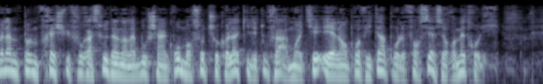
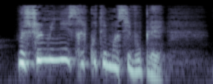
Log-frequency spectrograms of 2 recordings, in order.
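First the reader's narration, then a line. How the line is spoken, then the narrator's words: Imploring. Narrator (French): dit Hermione en regardant Fudge d'un air implorant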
